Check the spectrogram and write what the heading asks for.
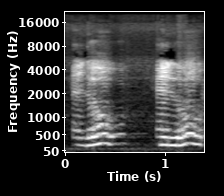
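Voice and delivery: loud mic check through speaker; mic test. Shown as a demonstration. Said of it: "Original sound mode".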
